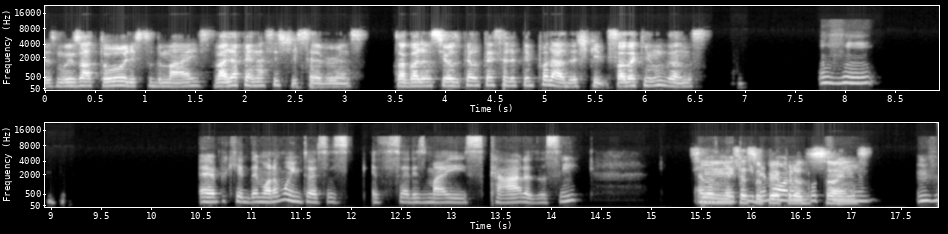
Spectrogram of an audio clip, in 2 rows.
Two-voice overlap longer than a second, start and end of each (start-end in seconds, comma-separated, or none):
15.4-17.2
